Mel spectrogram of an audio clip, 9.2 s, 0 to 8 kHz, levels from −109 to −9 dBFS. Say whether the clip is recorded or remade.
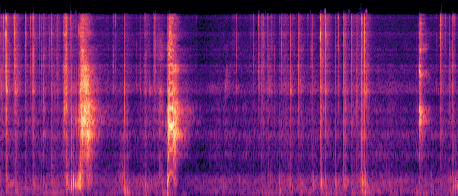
remade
